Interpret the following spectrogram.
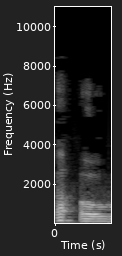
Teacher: Alright, so you say uh-oh, and where it's just a very sudden stop in your, I guess, your glottal region. That's just a glottal stop.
